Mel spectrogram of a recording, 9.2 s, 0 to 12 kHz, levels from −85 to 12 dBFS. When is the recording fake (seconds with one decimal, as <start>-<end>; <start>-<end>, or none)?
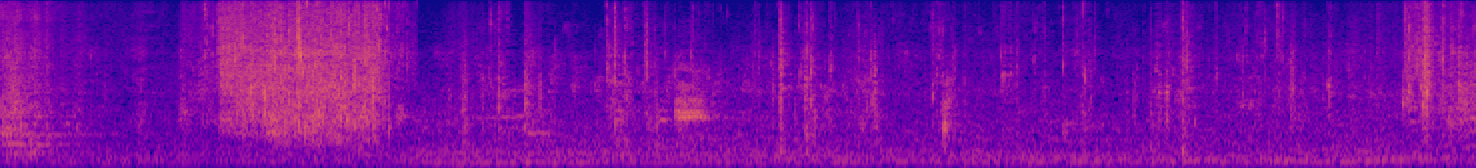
0.0-1.4; 5.5-6.3; 7.3-9.2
